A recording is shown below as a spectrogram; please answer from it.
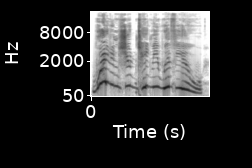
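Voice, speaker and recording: A woman's voice: very high voice, sing-song, slow, a little mellow, no room sound, studio quality, voice pushed up, full character voice. A woman voicing a shy young woman who stammers and gets flustered.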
